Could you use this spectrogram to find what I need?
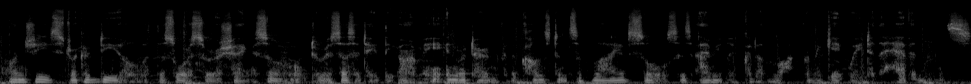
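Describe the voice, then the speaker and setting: A man whispers in a calm tone at a moderate pace. He hardly pauses at all. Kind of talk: reading game character biographies aloud. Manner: soft-spoken, calm.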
